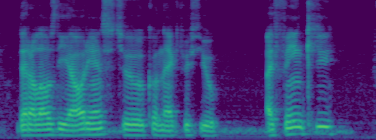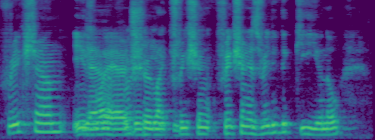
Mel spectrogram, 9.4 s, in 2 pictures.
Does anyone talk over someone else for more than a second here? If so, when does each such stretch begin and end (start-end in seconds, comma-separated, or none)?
5.7-7.1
